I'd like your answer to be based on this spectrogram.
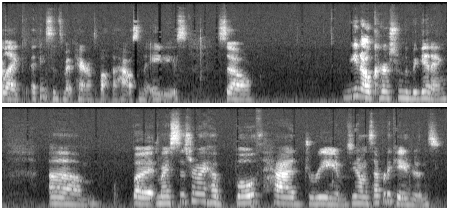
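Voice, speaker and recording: Bright-voiced woman chatting frankly. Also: mid-range voice, low-quality recording. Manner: frank, casually sweary. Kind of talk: casual chat and personal storytelling.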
